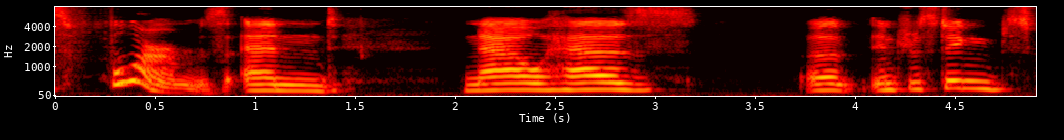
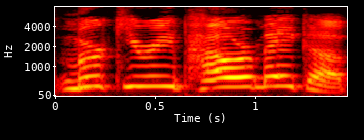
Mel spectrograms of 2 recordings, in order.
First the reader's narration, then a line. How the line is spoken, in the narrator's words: Haku shouts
